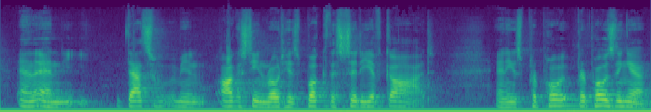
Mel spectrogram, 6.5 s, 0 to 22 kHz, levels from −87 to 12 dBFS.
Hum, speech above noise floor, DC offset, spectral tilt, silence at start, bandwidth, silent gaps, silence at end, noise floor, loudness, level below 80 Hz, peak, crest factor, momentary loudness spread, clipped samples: none; 27 dB; 10%; -4.5 dB/octave; 0.15 s; 17 kHz; none; 0 s; -44 dBFS; -17 LUFS; -56 dBFS; 0 dBFS; 18 dB; 12 LU; under 0.1%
